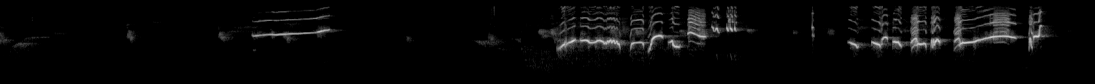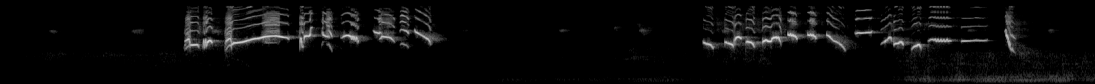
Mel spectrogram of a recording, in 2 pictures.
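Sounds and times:
female oriental magpie-robin giving a soft rising whistled call: 0:02.3 - 0:03.5, 0:05.2 - 0:07.6, 0:08.4 - 0:10.6, 0:12.3 - 0:15.5, 0:17.2 - 0:21.6.

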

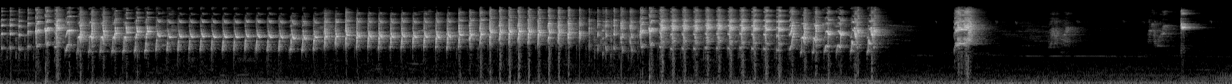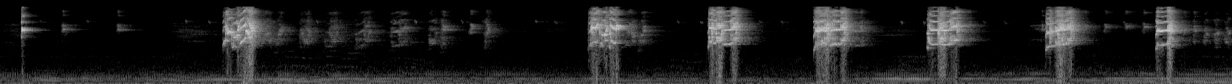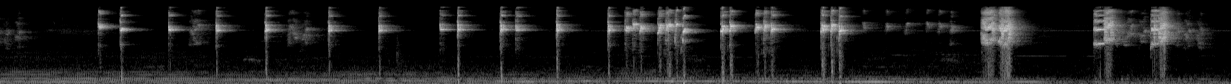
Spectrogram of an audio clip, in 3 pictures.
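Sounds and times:
male lovebird chirping vigorously: 0:00.0 - 0:36.9.

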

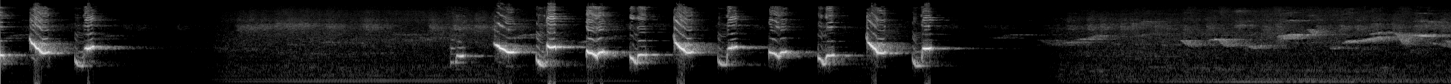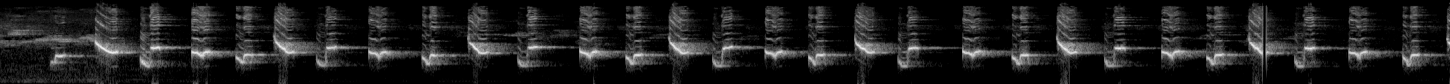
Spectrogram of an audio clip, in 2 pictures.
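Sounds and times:
straw-headed bulbul singing: 0:00.0 - 0:28.9.

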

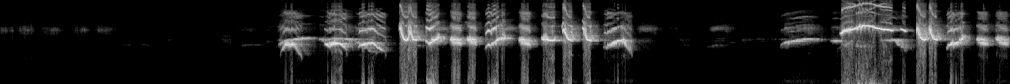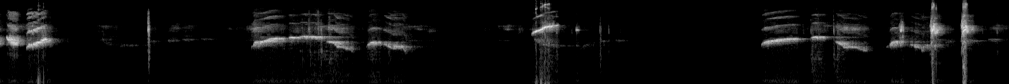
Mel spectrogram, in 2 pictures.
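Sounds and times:
orange-headed thrush song: 0:02.5 - 0:06.4, 0:07.1 - 0:14.5, 0:15.3 - 0:16.5, 0:17.7 - 0:20.1.

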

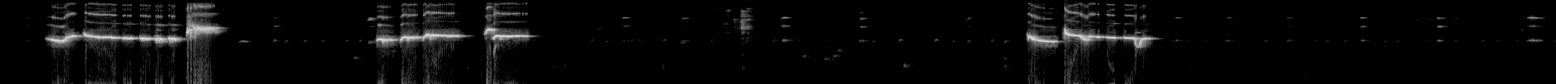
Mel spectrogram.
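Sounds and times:
mangrove blue flycatcher whistling: 0:00.5 - 0:02.6, 0:03.7 - 0:05.4, 0:10.3 - 0:11.7.

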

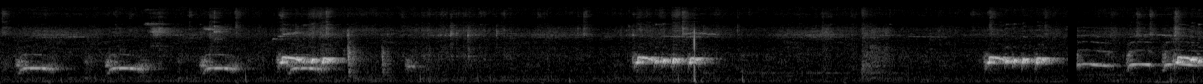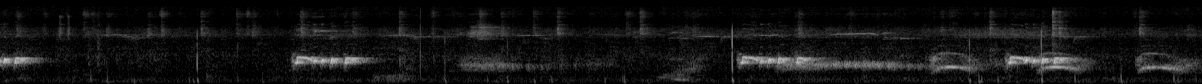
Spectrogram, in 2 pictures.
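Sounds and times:
zebra dove song: 0:00.0 - 0:04.4, 0:06.3 - 0:07.2, 0:09.8 - 0:12.6, 0:15.0 - 0:24.0.

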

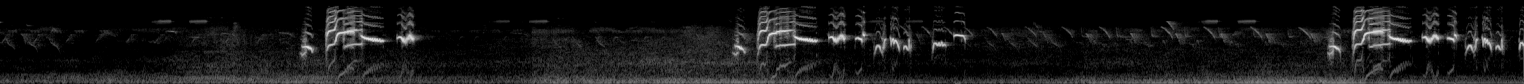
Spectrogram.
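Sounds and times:
Oriental magpie-robin rising whistle: 0:03.0 - 0:04.2, 0:07.3 - 0:09.7, 0:13.3 - 0:15.2.

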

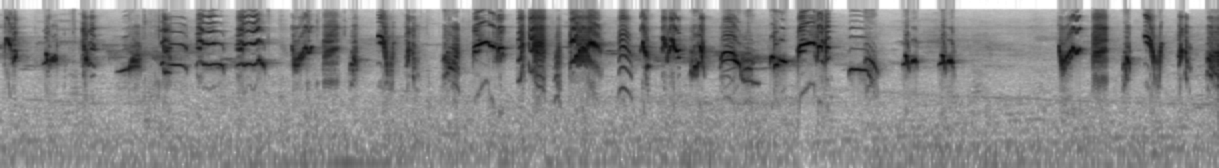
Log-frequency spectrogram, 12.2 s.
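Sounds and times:
Oriental magpie-robin singing: 0:00.0 - 0:09.8, 0:10.4 - 0:12.1.

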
